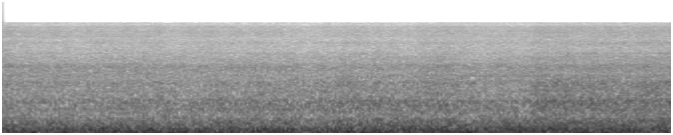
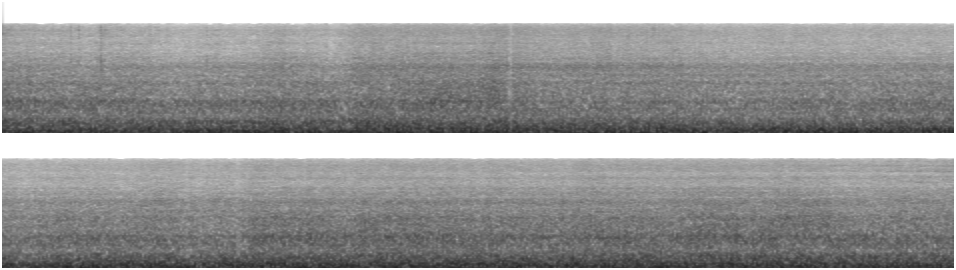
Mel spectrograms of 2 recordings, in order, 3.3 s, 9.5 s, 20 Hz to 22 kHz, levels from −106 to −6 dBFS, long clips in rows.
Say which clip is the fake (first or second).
first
